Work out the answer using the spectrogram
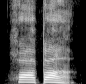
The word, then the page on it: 花瓣: huā bàn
